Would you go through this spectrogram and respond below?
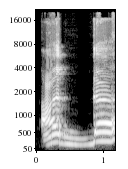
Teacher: عین کو درمیان حلق سے ذرا زور کے ساتھ ادا کیجئے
